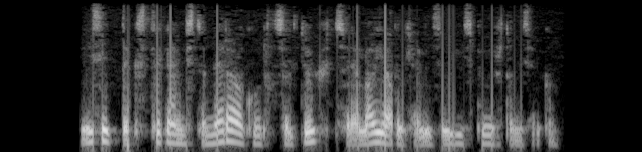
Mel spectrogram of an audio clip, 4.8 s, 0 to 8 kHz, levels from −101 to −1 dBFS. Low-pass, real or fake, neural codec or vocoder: 7.2 kHz; real; none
